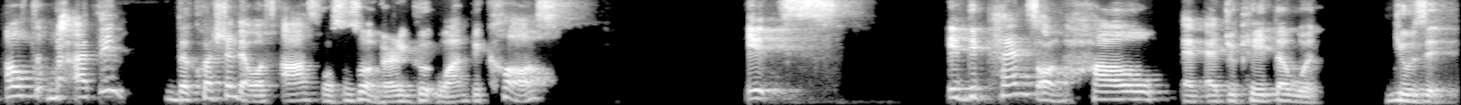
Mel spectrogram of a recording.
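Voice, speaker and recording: A man whose native language is Mandarin, giving casual interview answers as a guest in a reflective, hesitant way with frequent pauses. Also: on the high side, sing-song, fairly bright tone, poor audio. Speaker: interview guest, tabletop game educator.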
